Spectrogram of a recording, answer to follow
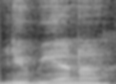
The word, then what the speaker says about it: Ljubljana: able to pronounce it correctly but the correct pronunciation is Loop B yeah libyana okay so lubiana so it's around one and a half or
